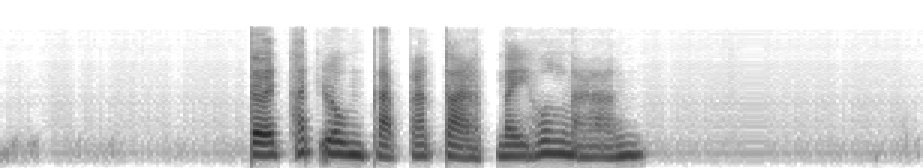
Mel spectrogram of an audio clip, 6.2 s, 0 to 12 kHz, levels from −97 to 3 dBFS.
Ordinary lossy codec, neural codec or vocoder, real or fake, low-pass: none; codec, 16 kHz, 0.5 kbps, FreqCodec, larger model; fake; 7.2 kHz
